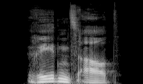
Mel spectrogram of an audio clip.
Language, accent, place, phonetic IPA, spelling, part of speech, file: German, Germany, Berlin, [ˈʁeːdn̩sˌʔaːɐ̯t], Redensart, noun, De-Redensart.ogg
- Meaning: a commonly used expression, sentence, or proverb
